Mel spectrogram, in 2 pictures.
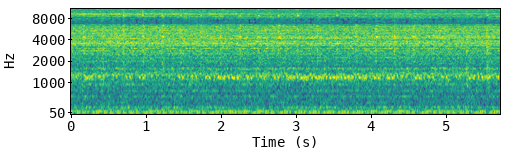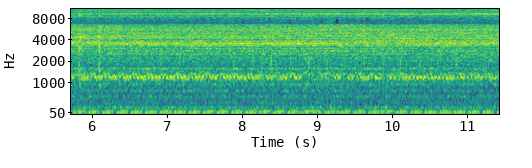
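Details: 1989 Firebird Formula 350, 10,000 miles, long stored, injectors gummed and being tapped free: uneven lumpy beat under steady hiss, won't settle, sounds down on cylinders; cause suspected, not confirmed.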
